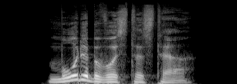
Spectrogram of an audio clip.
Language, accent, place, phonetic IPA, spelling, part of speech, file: German, Germany, Berlin, [ˈmoːdəbəˌvʊstəstɐ], modebewusstester, adjective, De-modebewusstester.ogg
- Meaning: inflection of modebewusst: 1. strong/mixed nominative masculine singular superlative degree 2. strong genitive/dative feminine singular superlative degree 3. strong genitive plural superlative degree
